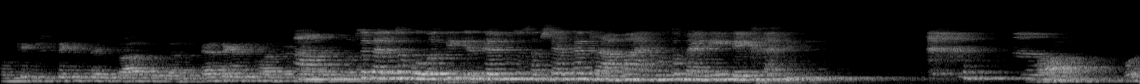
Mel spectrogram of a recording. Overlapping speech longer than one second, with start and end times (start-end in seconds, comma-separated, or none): 2.9-4.4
